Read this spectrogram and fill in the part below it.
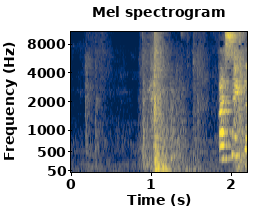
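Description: A fridge door opens with a soft thud.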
